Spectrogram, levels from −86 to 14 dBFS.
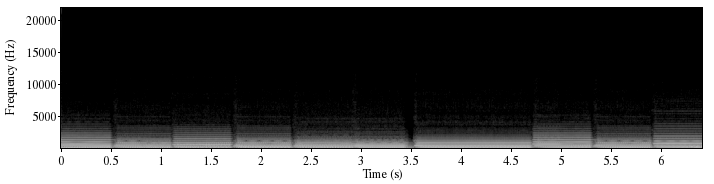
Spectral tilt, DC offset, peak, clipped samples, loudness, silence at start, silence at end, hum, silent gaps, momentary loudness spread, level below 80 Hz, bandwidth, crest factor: -12 dB/octave; under 0.1%; -8 dBFS; under 0.1%; -20 LUFS; 0 s; 0 s; none; none; 3 LU; -66 dBFS; 3.7 kHz; 12 dB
